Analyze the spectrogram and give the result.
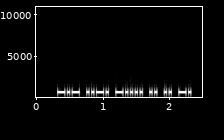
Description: Morse code, heard as a keyed tone, about 30 wpm, 700 Hz. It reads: KF6IIN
